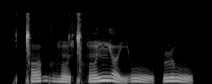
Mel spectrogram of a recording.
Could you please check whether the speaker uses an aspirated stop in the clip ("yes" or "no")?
yes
